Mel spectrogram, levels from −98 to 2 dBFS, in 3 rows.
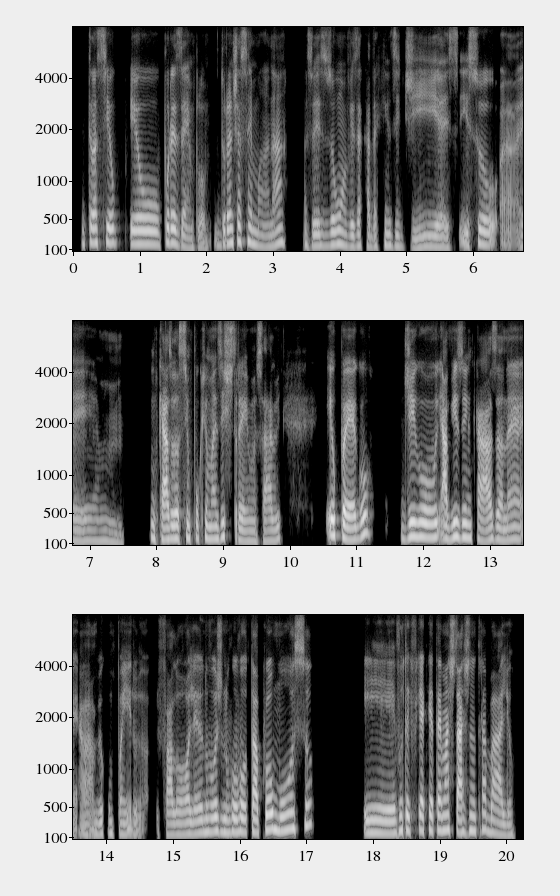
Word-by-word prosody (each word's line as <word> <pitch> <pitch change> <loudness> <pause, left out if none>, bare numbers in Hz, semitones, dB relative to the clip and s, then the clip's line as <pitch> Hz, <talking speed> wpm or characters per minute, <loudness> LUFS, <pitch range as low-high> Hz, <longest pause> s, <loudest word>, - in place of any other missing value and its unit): Então, 190 +2 -1
assim 190 +1 -1
eu 185 0 0 0.2
eu, 175 -1 +2
por 195 - -1
exemplo, 145 -9 -3
durante 180 +5 -1
a - - +1
semana, 170 -3 -4 0.3
às 160 - -10
vezes 150 +1 -4
ou 165 +1 0
uma 170 -3 -2
vez 145 0 -6
a 150 - -4
cada 145 -1 -9
15 150 -1 -7
dias, 135 +1 -5
isso, 165 +1 -2
hã, - - -9 0.2
é 140 0 -5 0.8
um 175 - 0
caso 155 +2 +5
assim, 170 +1 +2
um - - -1
pouquinho 170 0 -3
mais 160 +2 -1
extremos, 135 -8 -2
sabe. 140 +3 -3 0.7
Eu 210 0 +7
pego, 190 +5 +5 0.4
digo, 185 +1 +5
aviso 180 +3 +5
em 180 -1 +4
casa, 155 0 +1
né, 160 +2 -2
ah, - - -5
meu 150 +2 -4
companheiro 150 -2 -6 0.2
e - - -18
falo: 145 0 -3
"Olha, 150 +1 -1
eu 165 +1 +1
não 175 +1 -1
vou 180 +1 +3
não 170 - 0
vou 175 -1 +2
voltar 175 -2 +3
para 200 - +1
o - - +6
almoço 210 +6 +2 0.8
e 160 -1 +2
vou 190 +3 -1
ter 195 -1 +2
que - - -18
ficar 195 - +1
aqui 195 +1 +1
até 195 +1 +3
mais 200 0 +2
tarde 170 +2 +4
no 190 - +2
trabalho," 160 -8 -2
165 Hz, 185 wpm, -21 LUFS, 150-185 Hz, 0.8 s, Eu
